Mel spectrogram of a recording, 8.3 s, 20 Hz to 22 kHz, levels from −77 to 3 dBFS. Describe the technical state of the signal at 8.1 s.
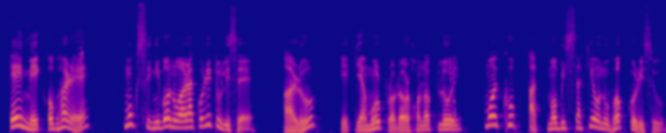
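At 8.1 s the speech signal is intact, with no audible fault at that moment.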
